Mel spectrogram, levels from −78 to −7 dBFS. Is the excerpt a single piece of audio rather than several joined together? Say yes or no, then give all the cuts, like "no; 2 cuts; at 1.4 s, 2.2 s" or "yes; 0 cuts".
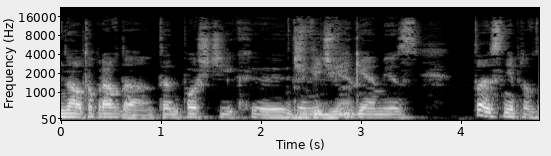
yes; 0 cuts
